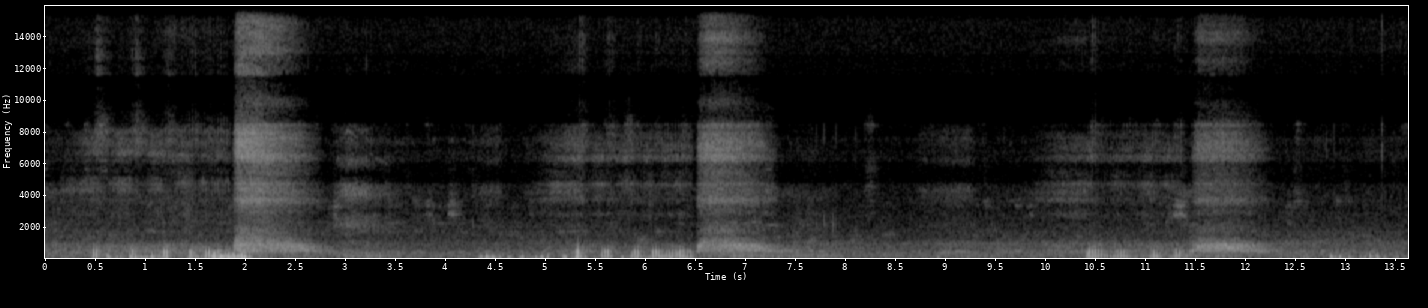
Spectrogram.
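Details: French Bulldog Shturm asleep under its owner's arm, breathing noisily: loud rasping snorts at uneven intervals of two to four seconds, with soft low grunting rattles between them in a quiet room.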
